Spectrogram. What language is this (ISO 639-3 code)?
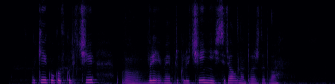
rus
